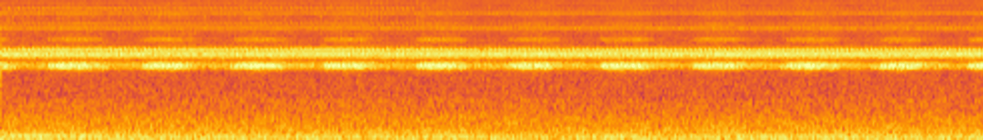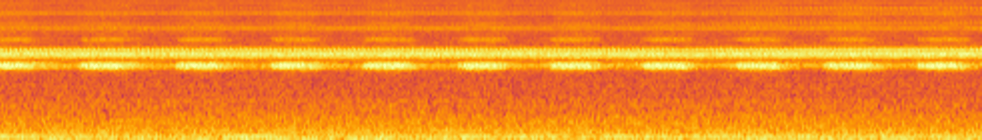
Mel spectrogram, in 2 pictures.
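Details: Nighttime summer chorus at Chautauqua, Boulder, Colorado, of Snowy Tree Crickets and Four-spotted Tree Crickets: evenly repeated shrill chirps near two per second riding a steady high-pitched drone, soft distant low noise underneath.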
